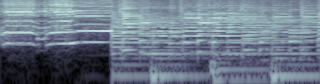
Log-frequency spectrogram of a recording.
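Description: A rooster crows briefly, then a dense chorus of chickens takes over with steady, rhythmic clucking and squawking, loud and close, with no talking.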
